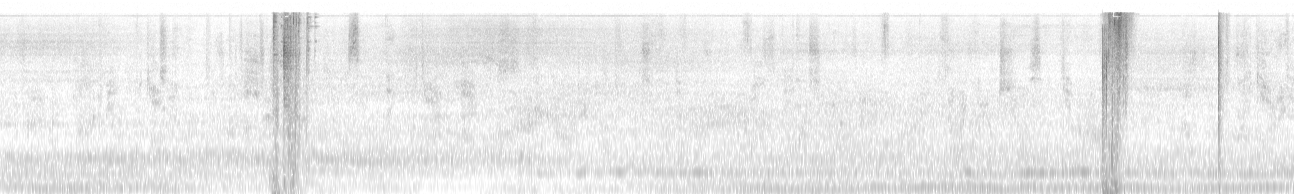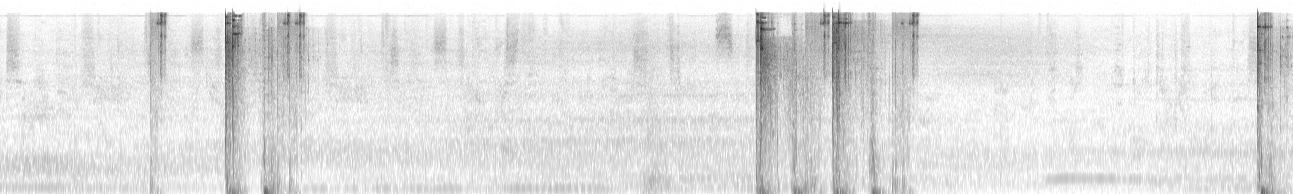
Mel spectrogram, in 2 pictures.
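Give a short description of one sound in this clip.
Soft game music plays steadily.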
